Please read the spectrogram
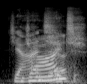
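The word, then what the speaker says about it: Junj: Jaunch. It's pronounced jaunch, but it's spelled J-U-N-J.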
